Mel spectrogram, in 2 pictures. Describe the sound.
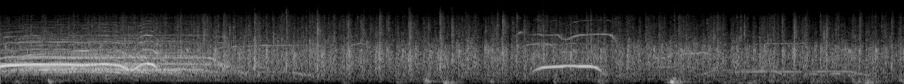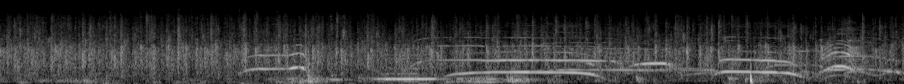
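An audience gives a studio show's guests a warm welcome with a burst of applause that fades into scattered clapping, cheering and crowd murmur, with voices talking over it.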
